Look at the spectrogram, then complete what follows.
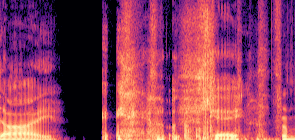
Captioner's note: chuckles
